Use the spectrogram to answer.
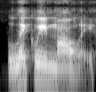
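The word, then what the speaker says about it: Liqui Moly: do you say it I say lick licky Molly like Li Molly yeah Li beta USA what I was told that's how they said it to me cool let's do it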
